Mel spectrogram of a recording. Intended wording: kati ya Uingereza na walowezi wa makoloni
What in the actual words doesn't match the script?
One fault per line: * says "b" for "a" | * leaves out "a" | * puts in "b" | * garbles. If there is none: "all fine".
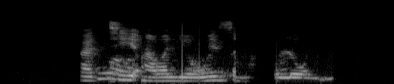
* leaves out "Uingereza"
* leaves out "wa"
